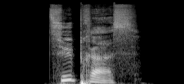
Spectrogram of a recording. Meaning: genitive singular of Zyprer
- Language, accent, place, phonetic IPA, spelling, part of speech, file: German, Germany, Berlin, [ˈt͡syːpʁɐs], Zyprers, noun, De-Zyprers.ogg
